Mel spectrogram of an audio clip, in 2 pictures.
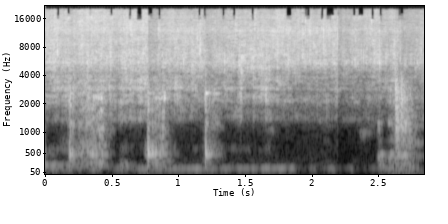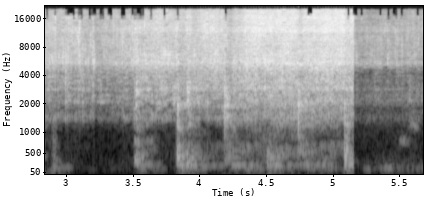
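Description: Onion and garlic sautéing in a pan while being stirred, a steady loud sizzle broken by repeated clanks and scrapes of a utensil, with no talking.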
